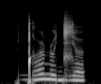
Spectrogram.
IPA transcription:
ɡ͡ǃʌɳʊd͡ʑə

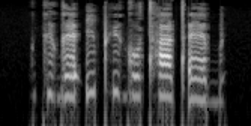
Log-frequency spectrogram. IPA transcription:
kʲoɡɛ ʔipʰyɡotʰa tʼɛb

